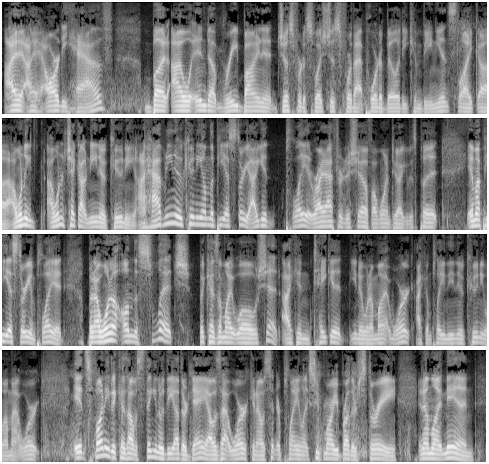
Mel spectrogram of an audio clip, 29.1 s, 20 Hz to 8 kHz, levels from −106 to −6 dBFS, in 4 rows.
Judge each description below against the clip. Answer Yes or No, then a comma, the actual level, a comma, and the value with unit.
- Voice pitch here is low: Yes, low, 120 Hz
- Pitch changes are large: No, average, 4.2 semitones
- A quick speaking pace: Yes, fast, 255 wpm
